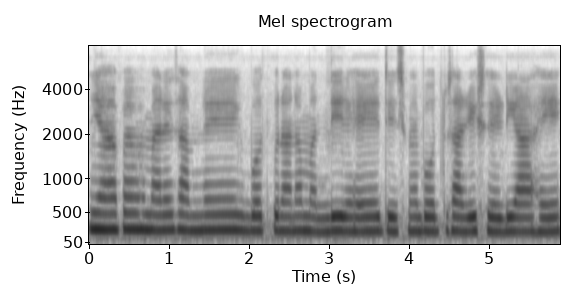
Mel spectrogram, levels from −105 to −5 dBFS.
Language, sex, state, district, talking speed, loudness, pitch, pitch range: Hindi, female, Bihar, Araria, 140 wpm, -31 LUFS, 215 Hz, 210-230 Hz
